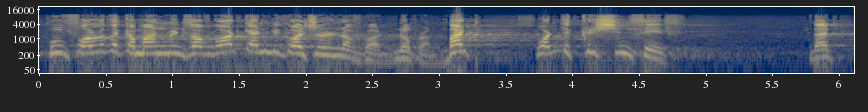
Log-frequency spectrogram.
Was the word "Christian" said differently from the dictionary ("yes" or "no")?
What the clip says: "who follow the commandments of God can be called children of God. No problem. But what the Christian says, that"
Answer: no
